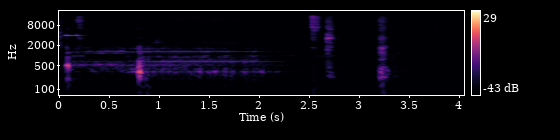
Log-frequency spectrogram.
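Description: HTVRont auto heat press opening at the end of its cycle. A click and a brief high tone are followed by a knock, then about two seconds of steady motor whine as the top platen lifts and the lower plate slides out. A few light clicks follow.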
